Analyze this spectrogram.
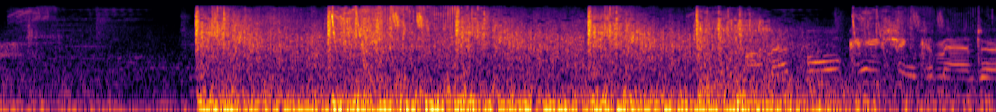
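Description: Heavy guns fire and explosions rumble in a steady roar.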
